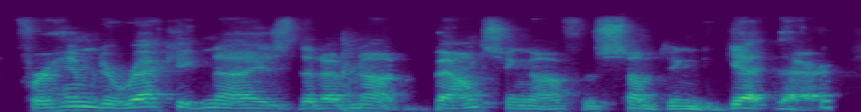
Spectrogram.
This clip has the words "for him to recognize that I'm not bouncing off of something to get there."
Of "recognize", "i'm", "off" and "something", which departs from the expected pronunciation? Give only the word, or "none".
none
